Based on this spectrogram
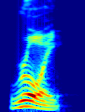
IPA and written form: rɔɪ (Roy)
